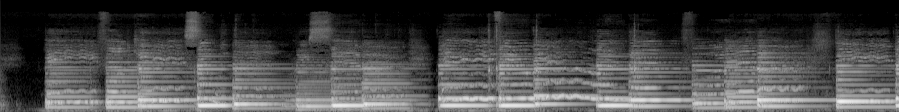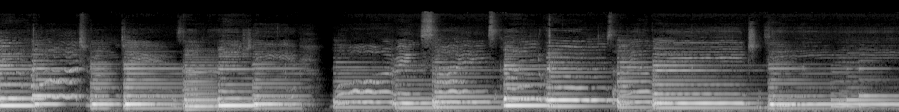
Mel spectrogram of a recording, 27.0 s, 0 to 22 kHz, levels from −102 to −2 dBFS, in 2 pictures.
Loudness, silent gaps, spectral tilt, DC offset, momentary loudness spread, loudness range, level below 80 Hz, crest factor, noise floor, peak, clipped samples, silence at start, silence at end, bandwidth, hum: -22 LUFS; none; -8 dB/octave; under 0.1%; 14 LU; 6 LU; -56 dBFS; 16 dB; -67 dBFS; -6 dBFS; under 0.1%; 0.65 s; 0 s; 7.8 kHz; none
